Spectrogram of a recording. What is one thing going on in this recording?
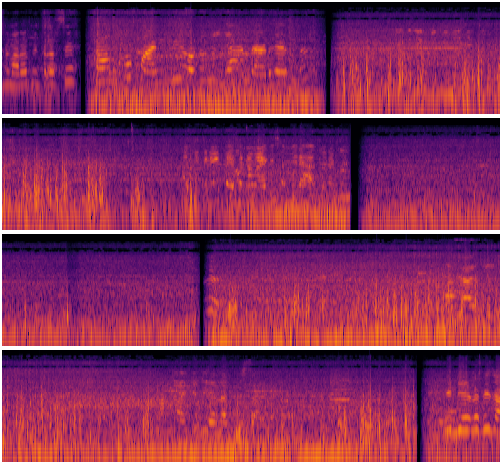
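An auto rickshaw engine rattles and hums loudly while driving.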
